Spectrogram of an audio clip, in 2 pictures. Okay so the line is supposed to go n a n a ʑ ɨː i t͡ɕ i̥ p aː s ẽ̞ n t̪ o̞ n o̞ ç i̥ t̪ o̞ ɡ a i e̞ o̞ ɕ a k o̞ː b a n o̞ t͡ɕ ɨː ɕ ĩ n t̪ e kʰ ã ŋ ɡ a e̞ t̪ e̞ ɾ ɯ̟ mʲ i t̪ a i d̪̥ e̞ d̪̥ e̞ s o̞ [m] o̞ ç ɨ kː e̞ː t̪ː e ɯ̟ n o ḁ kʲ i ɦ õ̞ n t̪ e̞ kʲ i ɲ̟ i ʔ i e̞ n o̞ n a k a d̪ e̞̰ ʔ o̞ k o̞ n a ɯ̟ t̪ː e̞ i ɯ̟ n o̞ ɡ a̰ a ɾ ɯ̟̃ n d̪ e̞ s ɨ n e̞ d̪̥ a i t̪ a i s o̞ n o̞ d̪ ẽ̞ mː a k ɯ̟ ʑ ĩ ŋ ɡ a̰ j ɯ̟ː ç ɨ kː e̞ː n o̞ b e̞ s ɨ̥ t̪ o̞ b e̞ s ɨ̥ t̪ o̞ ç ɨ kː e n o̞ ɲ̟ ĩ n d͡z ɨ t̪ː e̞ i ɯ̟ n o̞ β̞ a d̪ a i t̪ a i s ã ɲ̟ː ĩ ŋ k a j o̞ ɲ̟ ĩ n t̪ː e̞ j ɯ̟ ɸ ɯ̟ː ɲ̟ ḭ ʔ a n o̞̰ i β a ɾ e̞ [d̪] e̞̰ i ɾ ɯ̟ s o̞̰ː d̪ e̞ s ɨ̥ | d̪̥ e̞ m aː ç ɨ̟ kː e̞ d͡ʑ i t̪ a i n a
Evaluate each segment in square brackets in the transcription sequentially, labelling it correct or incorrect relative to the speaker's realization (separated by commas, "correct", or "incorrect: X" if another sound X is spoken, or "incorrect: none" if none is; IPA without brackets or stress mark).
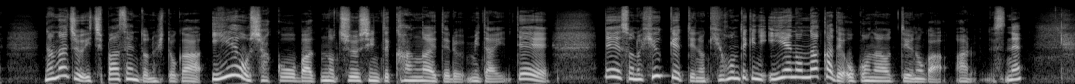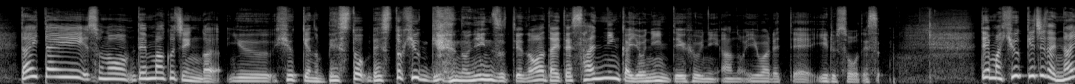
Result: incorrect: n, incorrect: t̪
